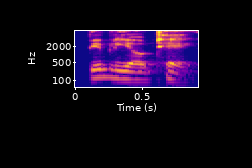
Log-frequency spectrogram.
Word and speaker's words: Bibliothèque: I need to, how you pronounce them? How do you pronounce it? Pronunciation. Let me get that first. There you go. Bibliotech.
